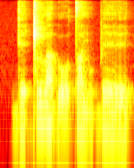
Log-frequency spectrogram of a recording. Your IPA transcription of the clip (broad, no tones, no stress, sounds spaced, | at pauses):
ɡ e ǁ ɯ l a ɗ o̰ t a j u b e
